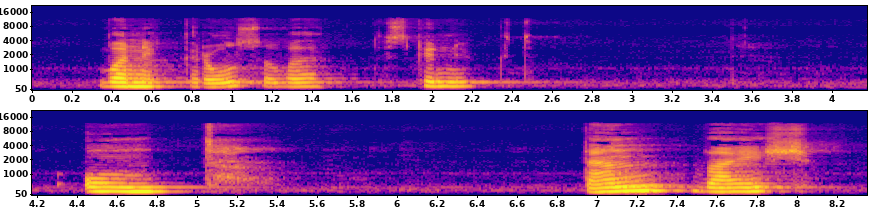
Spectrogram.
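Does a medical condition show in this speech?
No.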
